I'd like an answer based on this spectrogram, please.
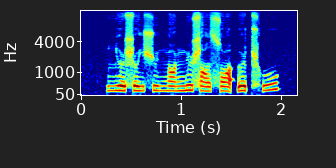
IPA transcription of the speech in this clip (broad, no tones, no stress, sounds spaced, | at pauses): ʎ ɯ ʂ ɯ j ʃ y ŋ ɑ ŋ y ʂ ɑ j sˤ o ɐ̯ ʔ ɯ ʈ͡ʂʰ u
